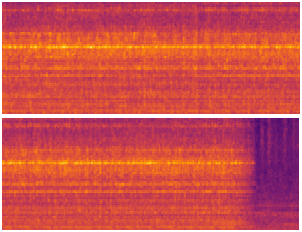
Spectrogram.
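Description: Electric sail winch running under load to hoist the mainsail: a steady motor and gear hum that stops abruptly about eight seconds in.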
